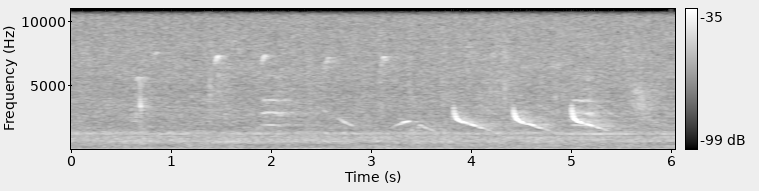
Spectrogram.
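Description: Faint forest ambience with small bird calls: scattered short chirps, then three falling whistled notes about half a second apart in the second half, over a soft steady background hiss.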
